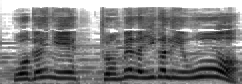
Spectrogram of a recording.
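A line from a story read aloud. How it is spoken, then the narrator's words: Loud reply. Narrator (Chinese): 快乐先生大声回答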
